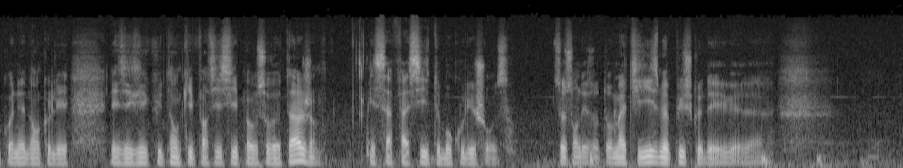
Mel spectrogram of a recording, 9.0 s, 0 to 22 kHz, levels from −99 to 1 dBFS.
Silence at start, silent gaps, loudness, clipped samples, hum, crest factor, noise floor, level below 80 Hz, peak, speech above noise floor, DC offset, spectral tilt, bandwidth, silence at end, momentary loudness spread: 0.05 s; none; -30 LUFS; under 0.1%; none; 22 dB; -53 dBFS; -52 dBFS; -8 dBFS; 23 dB; under 0.1%; -4.5 dB/octave; 16 kHz; 0.25 s; 16 LU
